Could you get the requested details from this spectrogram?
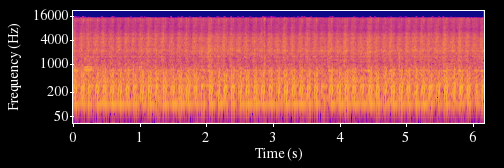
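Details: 1993 Kawasaki Vulcan EN500 bobber project, first start after removing the reed/air suction valve and installing and synchronizing the carburetors; mixture not yet tuned. Steady, even twin-cylinder idle with quick, clean blips, no misses or stumbles; runs healthy and balanced.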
